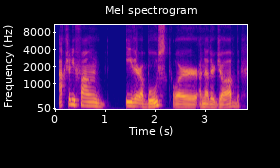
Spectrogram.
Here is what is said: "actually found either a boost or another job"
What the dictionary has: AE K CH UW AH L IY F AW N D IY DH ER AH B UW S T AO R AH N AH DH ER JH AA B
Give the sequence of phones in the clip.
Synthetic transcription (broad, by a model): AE K CH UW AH L IY F AW N D IY DH ER AH B UW S T AO R AH N AH DH ER JH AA B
